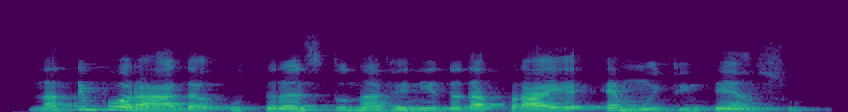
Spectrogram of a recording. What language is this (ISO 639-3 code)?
por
